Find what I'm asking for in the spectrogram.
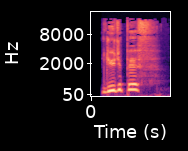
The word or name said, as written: lyttebøf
